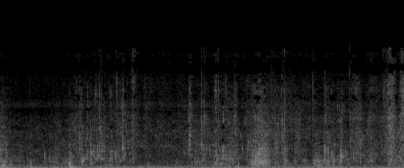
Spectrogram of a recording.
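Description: Brush scrubbing a plastic television back cover in a basin of water, with water sloshing and splashing in irregular strokes, one stronger splash about two and a half seconds in.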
